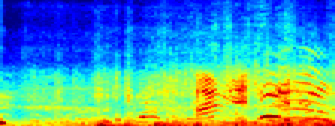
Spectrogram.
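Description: Children's voices on the hill, with a few high-pitched calls in the second half, over a steady rumble of wind on the microphone.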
